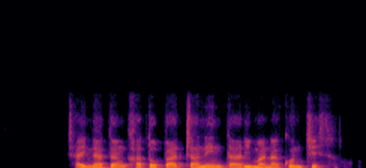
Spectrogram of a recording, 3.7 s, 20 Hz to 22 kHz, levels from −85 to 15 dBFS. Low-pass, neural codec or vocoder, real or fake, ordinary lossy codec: 9.9 kHz; codec, 24 kHz, 0.9 kbps, DualCodec; fake; Opus, 32 kbps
